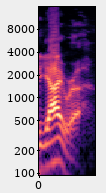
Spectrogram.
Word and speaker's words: Jireh: Now I guess it's Yahweh Yireh, right? Because we don't pronounce the J.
